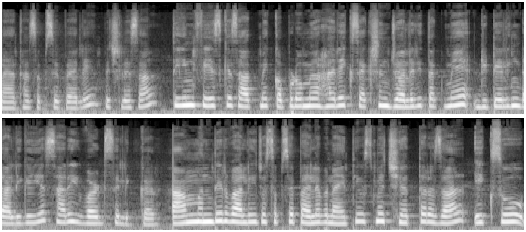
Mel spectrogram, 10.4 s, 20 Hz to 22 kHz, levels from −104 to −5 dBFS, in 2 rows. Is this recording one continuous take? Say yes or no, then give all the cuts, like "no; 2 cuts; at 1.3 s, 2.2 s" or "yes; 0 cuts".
no; 2 cuts; at 1.6 s, 6.9 s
